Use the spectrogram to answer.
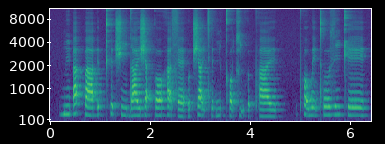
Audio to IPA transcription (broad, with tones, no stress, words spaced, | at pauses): bĩ˨ʔä˦ʔ pä˨ʔɪ˦ʔ kʰɪ˦ʔʃi˨ da˦ɪ̯ʃä˦ʔkɔ˦ hä̰˦˨sɛ˨ʔʊ˦ʔ ʃa̰˦˨ɪ̯ tʰɪ˦ʔɲʊ˦ʔkʰɔ̰˦˨ t͡ɕḭ˦˨hʊ˦ʔpʰa˦ɪ̯ | pʰɔ̰˦˨wḛ˦˨tʰo˦ zi˦kʰe˦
